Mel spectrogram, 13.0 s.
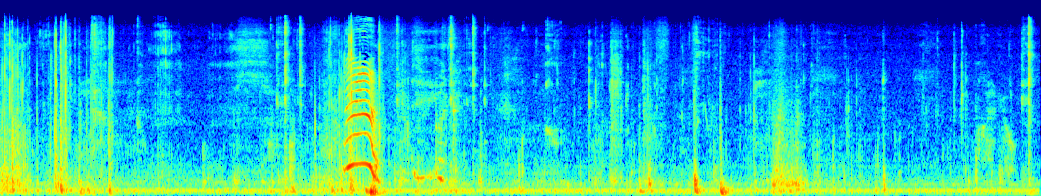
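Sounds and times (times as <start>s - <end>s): person chewing crunchy snack: 0.0s - 4.2s, 6.7s - 9.0s.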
